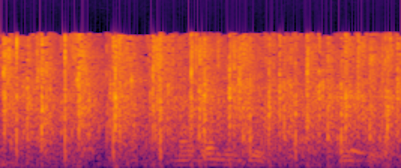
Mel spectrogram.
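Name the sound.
applause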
